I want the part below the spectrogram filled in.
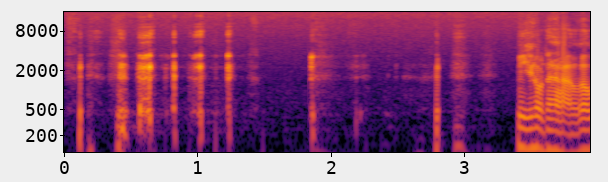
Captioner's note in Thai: เสียงหัวเราะ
